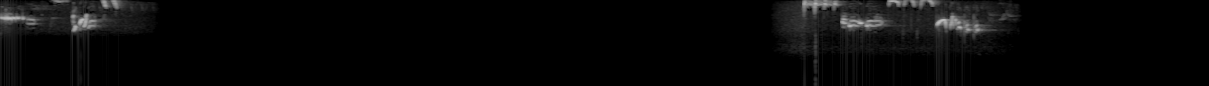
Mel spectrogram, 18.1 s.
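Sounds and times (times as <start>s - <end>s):
European robin singing: 0.0s - 2.1s, 12.0s - 15.3s.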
